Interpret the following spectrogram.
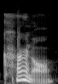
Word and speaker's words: colonel: We pronounce it kernel like a piece of corn.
